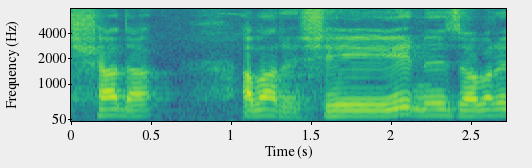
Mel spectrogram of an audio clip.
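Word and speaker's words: صاد: দোয়াদ তাহলে আমরা সোয়াদও না দোয়াদও না সঠিক উচ্চারণ সদ বলেন টান দিয়ে বলেন সদ আবার বলেন সদ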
